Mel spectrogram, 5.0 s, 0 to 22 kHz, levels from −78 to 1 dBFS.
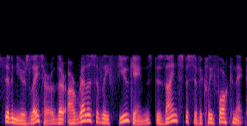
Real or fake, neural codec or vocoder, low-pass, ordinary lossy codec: fake; codec, 16 kHz, 0.3 kbps, FocalCodec; 3.6 kHz; MP3, 32 kbps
